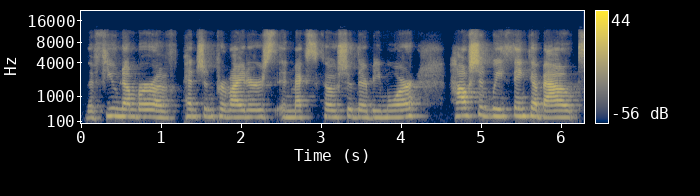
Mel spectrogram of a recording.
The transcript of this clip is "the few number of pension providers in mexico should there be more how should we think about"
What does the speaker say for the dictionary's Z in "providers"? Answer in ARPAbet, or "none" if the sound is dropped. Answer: Z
